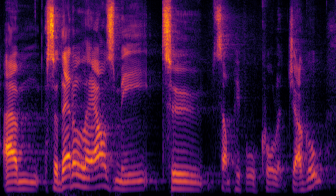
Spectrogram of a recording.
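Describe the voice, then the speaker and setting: The interview guest, a middle-aged company director with a New Zealand accent, has a medium-pitched, darkish voice and an unhurried delivery. He responds conversationally, tending to repeat words and begin again.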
